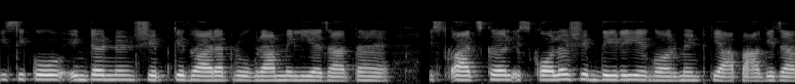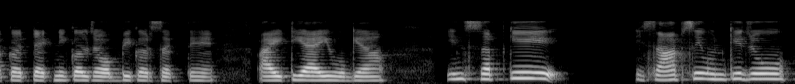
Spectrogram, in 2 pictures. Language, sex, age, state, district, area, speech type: Hindi, female, 45-60, Madhya Pradesh, Jabalpur, urban, spontaneous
